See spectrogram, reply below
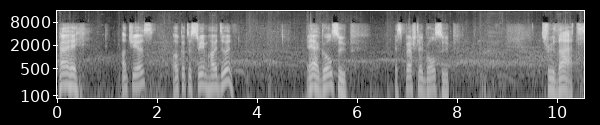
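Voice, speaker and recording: Speaking on the high side and taking it slowly, this streamer leaves long pauses as he plays a strategy game. He's relaxed and chatty in his live commentary, greeting viewers, with slight background noise behind him.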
